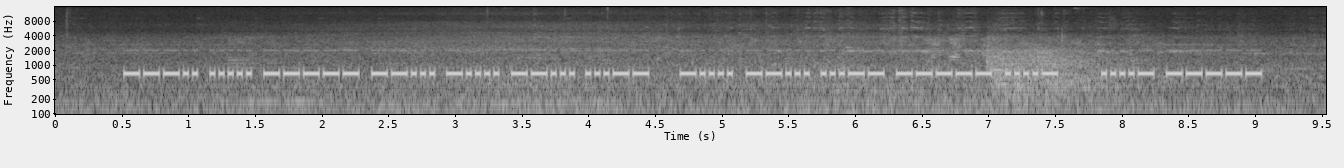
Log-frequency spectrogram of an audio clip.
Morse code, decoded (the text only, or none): 8507673 67304 40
